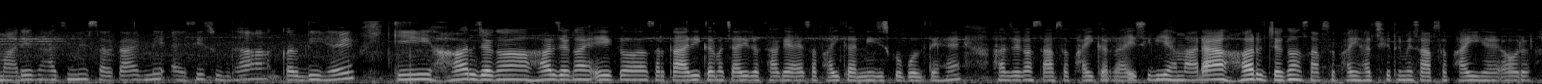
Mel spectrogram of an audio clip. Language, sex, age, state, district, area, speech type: Hindi, female, 45-60, Uttar Pradesh, Mirzapur, urban, spontaneous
